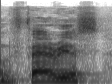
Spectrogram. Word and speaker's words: nefarious: the answer is nefarious nefarious and pronunciation wise we stress on the second syllable nefarious and again it's got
